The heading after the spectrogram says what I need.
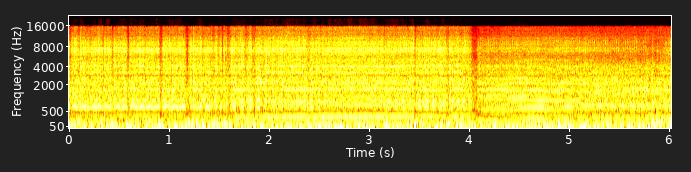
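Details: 2020 PCA TRAC race car at Road America during race 1 under hard load; loud engine with rough uneven note and stumbling pulses instead of a clean pull; bad misfire.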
